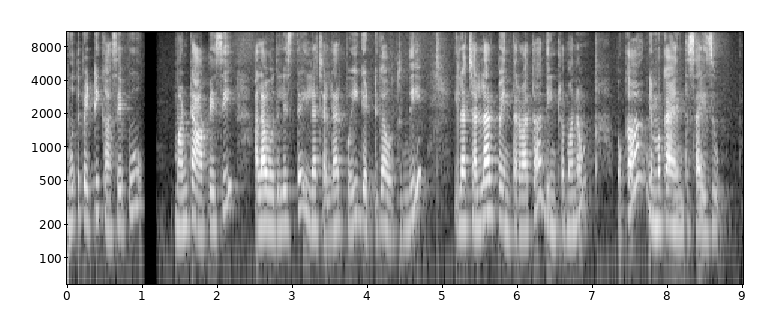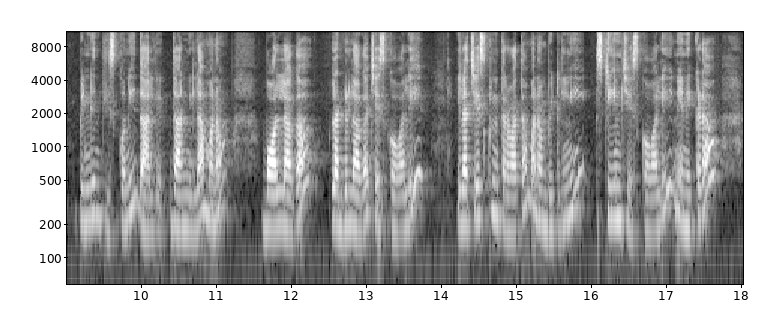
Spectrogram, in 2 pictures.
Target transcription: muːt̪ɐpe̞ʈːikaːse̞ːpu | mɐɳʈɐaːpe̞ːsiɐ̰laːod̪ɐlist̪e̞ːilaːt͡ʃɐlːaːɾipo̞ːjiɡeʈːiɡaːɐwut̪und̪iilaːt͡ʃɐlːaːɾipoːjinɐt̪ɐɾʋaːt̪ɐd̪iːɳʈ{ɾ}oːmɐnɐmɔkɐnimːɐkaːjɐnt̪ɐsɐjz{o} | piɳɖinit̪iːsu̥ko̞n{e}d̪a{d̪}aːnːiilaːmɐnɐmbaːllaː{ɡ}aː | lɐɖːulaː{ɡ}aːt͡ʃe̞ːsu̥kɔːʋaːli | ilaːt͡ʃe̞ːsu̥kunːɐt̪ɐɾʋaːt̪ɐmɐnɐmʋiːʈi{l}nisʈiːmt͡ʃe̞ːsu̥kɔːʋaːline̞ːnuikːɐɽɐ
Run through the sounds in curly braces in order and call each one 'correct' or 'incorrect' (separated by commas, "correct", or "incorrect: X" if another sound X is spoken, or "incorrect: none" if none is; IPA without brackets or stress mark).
incorrect: l, incorrect: u, incorrect: i, correct, correct, correct, correct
